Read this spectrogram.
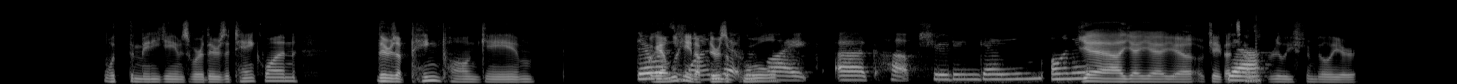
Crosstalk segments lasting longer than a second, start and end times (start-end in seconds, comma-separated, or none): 6.5-7.8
